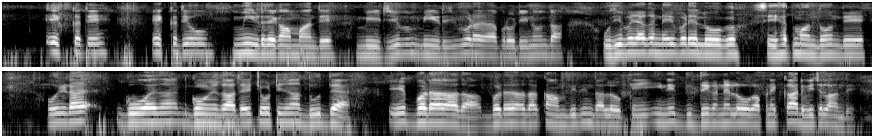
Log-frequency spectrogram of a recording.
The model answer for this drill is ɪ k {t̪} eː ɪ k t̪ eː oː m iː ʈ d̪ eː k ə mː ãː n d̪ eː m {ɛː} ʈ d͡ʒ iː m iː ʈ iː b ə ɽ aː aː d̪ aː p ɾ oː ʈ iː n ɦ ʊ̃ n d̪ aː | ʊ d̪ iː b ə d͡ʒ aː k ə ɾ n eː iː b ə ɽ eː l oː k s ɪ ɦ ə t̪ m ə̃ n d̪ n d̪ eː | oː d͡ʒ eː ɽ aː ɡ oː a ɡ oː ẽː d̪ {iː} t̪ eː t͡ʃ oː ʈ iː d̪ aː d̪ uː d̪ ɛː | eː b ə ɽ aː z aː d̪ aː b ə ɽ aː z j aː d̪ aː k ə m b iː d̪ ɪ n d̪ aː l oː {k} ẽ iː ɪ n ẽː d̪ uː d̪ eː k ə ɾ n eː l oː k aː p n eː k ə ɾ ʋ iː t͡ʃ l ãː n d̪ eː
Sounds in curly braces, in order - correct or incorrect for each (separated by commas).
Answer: correct, incorrect, incorrect, correct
